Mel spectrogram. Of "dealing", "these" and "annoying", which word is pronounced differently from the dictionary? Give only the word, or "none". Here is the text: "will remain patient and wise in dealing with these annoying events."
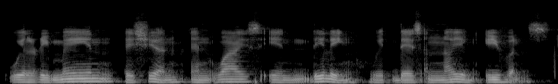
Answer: these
